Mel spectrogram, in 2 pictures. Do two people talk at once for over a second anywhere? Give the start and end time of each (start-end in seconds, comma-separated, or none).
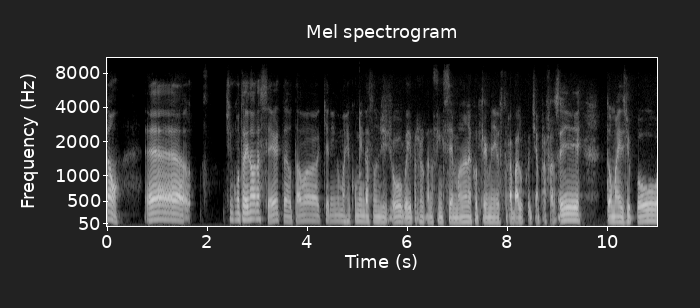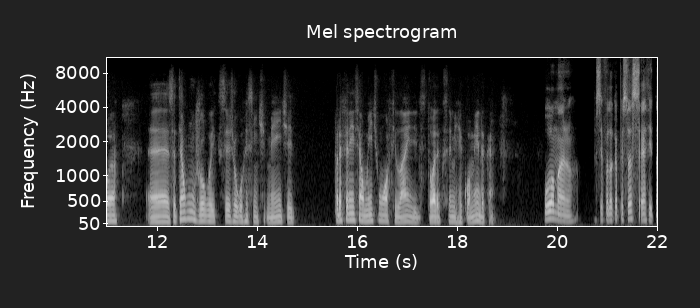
none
